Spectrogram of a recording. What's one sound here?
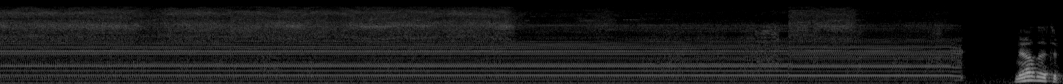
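An airbrush hisses as it sprays paint.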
